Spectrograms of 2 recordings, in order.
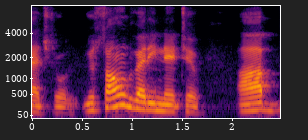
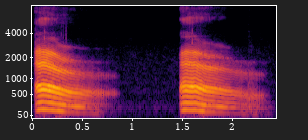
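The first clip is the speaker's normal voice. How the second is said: एयर drawn out, lower and falling; stressed AIR; 5 semitones lower, 3 dB louder, much slower than usual. Shown as a demonstration. Teacher repeating the stressed syllable, long falling एयर. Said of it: "ये stress हो गया".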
